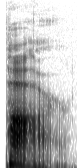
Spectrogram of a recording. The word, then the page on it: par: hebrew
